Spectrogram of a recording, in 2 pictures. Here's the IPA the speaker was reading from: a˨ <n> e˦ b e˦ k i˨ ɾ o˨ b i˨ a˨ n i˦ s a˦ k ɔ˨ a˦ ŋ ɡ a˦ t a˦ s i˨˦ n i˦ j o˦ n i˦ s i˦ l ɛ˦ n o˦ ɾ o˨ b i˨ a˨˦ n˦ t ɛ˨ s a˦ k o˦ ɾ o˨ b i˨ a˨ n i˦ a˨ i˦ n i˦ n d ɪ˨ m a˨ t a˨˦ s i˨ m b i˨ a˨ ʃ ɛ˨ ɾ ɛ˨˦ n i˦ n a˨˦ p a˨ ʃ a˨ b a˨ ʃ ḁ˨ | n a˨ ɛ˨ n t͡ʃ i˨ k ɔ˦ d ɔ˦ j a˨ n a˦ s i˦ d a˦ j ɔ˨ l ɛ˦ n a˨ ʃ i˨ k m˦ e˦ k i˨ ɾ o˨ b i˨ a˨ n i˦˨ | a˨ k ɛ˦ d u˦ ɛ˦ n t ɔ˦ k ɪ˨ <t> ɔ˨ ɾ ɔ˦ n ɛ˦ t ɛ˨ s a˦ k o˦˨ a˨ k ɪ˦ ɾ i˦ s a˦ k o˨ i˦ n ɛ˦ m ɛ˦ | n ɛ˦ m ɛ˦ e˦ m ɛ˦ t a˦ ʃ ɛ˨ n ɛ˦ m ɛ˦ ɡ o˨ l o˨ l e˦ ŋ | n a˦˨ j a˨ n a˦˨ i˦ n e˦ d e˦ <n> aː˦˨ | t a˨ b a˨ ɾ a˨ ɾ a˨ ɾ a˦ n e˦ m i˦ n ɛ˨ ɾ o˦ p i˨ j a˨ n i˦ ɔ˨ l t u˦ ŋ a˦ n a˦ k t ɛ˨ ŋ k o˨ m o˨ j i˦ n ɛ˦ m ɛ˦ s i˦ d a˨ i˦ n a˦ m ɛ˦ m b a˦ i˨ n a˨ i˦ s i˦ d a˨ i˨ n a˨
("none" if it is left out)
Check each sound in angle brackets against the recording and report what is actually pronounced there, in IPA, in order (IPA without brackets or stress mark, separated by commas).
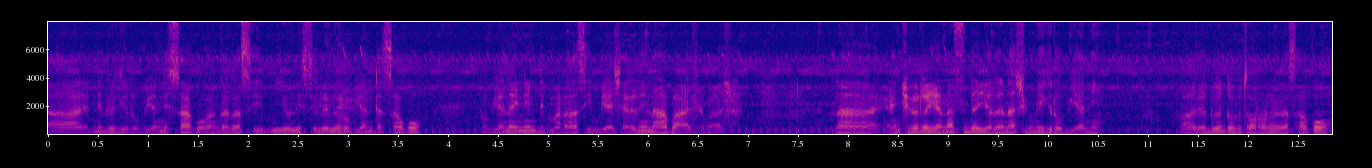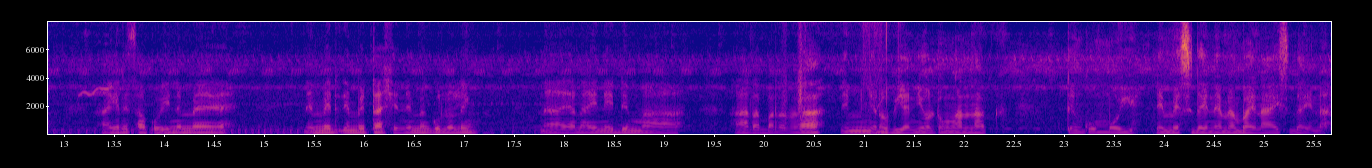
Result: n, t, m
